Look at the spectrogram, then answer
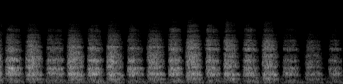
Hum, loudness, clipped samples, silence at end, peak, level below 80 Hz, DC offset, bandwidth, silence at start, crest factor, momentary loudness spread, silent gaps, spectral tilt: none; -33 LUFS; under 0.1%; 0 s; -18 dBFS; -62 dBFS; under 0.1%; 16 kHz; 0 s; 16 dB; 7 LU; none; -4 dB/octave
